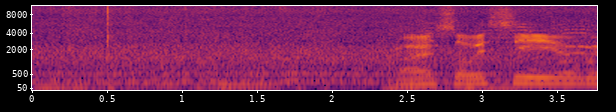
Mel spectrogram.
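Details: Honey bees buzzing during a hive inspection in Jamaica: a steady low hum with overtones, growing louder and more tonal in the final second as individual bees fly close.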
